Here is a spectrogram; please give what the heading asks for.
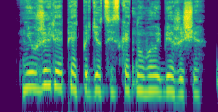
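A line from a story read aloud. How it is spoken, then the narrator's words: Sad sighing, young woman. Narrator (Russian): грустно выдохнула девушка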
